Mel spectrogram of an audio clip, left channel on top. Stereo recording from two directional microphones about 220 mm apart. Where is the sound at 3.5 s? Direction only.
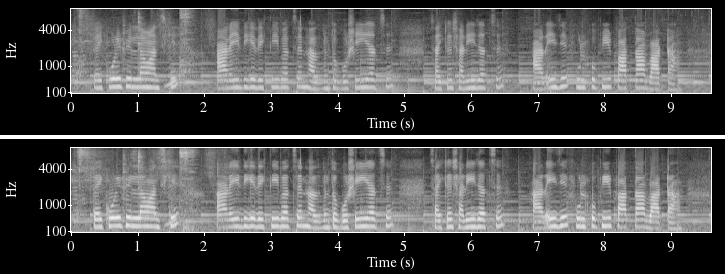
5° right (ahead or behind).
